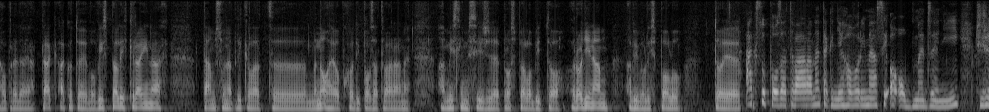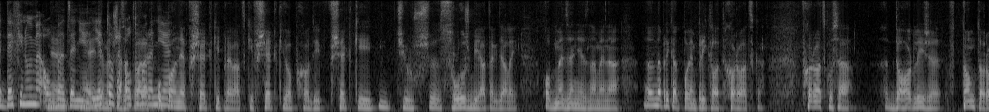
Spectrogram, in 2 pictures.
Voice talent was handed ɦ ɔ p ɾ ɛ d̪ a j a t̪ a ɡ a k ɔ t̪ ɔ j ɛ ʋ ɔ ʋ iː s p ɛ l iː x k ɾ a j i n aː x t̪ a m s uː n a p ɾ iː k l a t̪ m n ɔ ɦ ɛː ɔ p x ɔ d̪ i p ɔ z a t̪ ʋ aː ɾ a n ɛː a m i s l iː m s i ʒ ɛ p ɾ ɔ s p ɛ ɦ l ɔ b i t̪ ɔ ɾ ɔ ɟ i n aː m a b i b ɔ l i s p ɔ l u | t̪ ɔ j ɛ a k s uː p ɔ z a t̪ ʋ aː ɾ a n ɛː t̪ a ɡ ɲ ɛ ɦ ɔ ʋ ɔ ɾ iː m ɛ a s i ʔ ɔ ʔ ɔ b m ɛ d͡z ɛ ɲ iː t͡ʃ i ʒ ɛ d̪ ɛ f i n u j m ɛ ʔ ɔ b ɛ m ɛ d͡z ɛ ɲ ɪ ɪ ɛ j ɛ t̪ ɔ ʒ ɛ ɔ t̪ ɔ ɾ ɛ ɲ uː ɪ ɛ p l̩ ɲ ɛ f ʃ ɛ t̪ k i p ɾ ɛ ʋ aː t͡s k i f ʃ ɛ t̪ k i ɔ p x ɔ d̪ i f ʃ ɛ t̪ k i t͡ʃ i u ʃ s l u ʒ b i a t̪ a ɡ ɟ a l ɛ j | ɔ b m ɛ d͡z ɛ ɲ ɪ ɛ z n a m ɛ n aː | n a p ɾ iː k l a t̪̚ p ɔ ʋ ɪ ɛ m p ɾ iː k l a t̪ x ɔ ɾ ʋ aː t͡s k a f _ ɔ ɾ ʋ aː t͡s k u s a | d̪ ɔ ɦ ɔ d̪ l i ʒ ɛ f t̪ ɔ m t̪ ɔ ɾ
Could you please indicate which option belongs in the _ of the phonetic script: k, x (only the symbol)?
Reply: x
